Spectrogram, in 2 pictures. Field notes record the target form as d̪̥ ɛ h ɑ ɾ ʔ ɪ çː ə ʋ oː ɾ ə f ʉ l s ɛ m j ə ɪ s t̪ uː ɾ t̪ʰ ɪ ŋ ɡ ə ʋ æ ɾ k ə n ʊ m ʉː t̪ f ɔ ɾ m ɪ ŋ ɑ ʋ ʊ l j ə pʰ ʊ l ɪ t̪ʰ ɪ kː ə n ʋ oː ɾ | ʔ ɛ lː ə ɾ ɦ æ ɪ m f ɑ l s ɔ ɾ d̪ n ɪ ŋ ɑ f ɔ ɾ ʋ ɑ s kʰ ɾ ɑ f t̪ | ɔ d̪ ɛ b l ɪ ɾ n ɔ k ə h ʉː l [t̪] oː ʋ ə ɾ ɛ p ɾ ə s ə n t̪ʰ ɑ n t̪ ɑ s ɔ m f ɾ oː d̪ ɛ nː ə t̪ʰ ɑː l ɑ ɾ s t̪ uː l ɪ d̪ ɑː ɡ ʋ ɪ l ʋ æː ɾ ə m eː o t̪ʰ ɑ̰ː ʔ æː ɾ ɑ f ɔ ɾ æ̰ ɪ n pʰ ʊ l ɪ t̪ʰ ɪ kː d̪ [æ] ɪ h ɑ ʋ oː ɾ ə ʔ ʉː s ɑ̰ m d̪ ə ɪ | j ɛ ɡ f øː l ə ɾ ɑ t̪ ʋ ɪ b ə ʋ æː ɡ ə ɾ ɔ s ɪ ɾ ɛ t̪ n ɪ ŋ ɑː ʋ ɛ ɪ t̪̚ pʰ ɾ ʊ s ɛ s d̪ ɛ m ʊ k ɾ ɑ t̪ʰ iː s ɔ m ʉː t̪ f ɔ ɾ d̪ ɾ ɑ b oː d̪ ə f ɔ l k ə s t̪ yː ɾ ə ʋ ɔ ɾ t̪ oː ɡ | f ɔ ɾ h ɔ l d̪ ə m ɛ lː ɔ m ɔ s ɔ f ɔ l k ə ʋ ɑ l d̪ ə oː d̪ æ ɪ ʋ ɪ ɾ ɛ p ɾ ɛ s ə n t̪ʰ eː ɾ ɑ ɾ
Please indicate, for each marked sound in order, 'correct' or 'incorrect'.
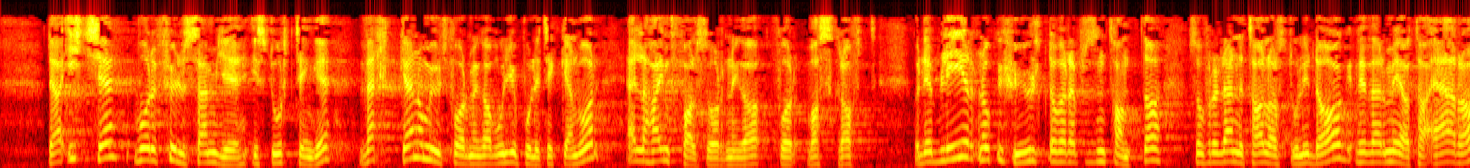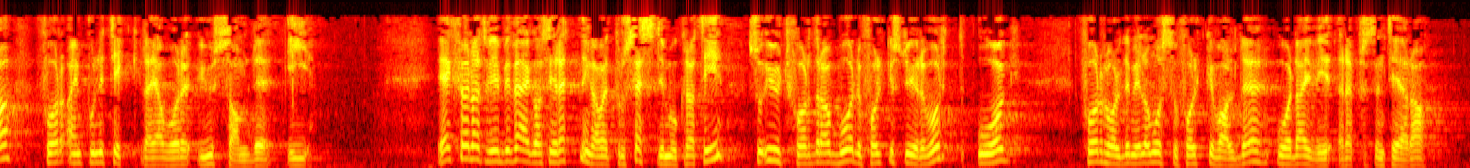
correct, correct

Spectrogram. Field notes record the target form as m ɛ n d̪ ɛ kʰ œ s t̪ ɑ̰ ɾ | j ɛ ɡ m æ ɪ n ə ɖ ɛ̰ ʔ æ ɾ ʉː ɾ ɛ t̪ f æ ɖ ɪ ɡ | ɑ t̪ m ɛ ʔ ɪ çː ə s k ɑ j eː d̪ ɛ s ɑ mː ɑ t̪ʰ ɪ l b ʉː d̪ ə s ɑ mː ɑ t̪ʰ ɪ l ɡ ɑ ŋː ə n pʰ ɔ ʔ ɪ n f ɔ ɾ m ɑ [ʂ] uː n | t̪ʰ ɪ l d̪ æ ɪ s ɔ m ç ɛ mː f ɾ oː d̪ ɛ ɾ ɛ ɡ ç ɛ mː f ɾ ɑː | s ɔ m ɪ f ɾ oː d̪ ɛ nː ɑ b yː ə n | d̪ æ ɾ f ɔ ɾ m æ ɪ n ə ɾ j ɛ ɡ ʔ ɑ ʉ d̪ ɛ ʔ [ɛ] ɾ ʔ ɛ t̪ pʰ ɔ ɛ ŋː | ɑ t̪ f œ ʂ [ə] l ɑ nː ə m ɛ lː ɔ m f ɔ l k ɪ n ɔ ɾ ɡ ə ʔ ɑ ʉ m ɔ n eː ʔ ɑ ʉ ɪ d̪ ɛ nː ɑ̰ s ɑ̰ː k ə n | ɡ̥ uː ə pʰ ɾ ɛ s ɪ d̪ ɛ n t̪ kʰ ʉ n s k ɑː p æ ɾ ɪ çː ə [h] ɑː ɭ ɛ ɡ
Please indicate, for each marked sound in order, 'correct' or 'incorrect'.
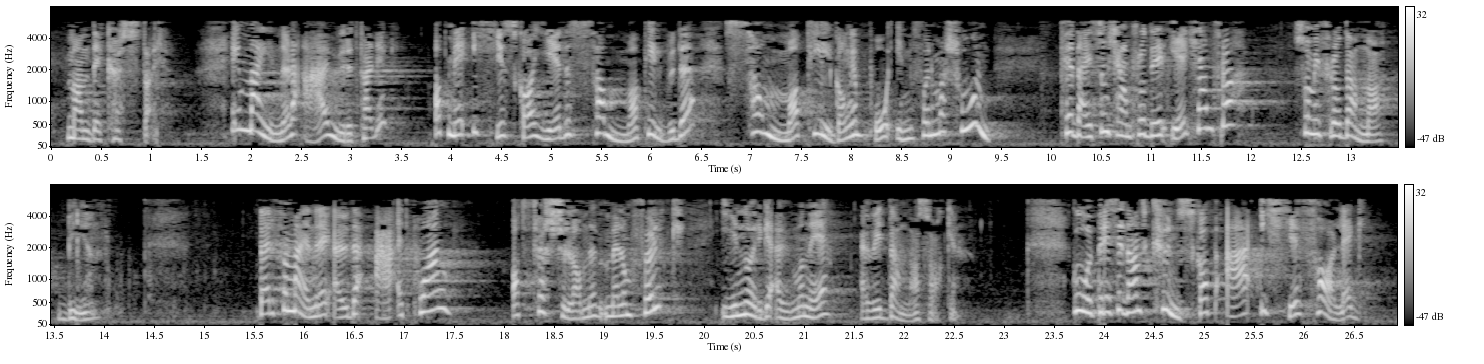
correct, incorrect: æ, correct, incorrect: f

